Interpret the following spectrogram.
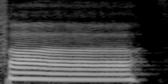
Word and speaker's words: first: The I makes up the the vowel sound uh uh f first. First first. So if you can ignore that R, get that long lazy vowel, then that'll be nice and easy for you first.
